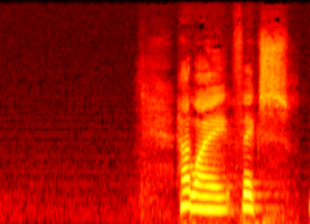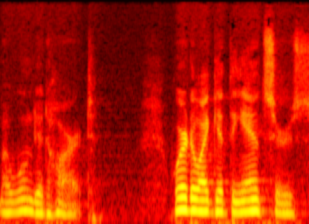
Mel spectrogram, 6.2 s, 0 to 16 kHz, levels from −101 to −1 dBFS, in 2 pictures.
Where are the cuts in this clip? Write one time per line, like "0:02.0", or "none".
0:01.9
0:03.0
